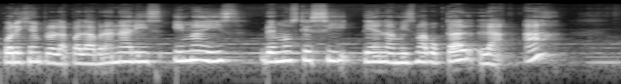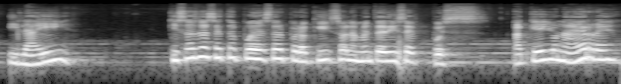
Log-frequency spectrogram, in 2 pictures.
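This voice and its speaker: A woman's voice: medium pitch, a little slow, vocal fry, soft background music. A woman explaining a lesson step by step, going over each point carefully and repeating the key words. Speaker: teacher. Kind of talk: screen-recorded lesson.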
